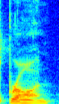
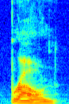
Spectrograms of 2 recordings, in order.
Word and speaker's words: Braun: And for most people, the gold standard of electric shavers is brawn, or as it's pronounced in its home, Germany, Brown.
